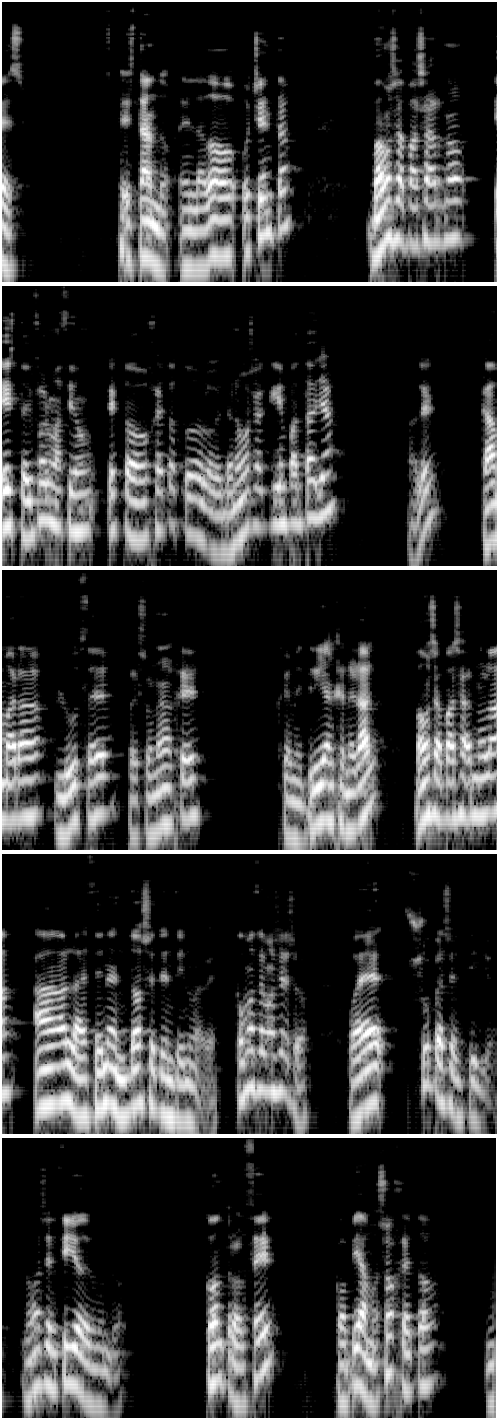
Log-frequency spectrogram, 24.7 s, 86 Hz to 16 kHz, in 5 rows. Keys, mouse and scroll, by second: 3.8-24.7 shift+middle drag, 7.5 a, 22.2 ctrl+c.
